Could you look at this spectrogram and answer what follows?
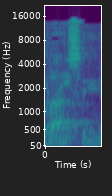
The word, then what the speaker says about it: pravasi: The term pravasis comes up a lot, if I'm pronouncing that correctly. – Pravasi, yeah. – Pravasi. – Yeah, that's very good.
